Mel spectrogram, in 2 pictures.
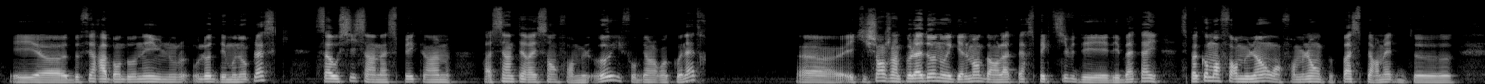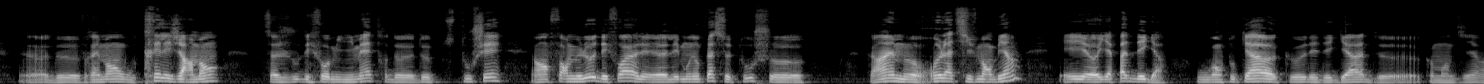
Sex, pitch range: male, 110-135 Hz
